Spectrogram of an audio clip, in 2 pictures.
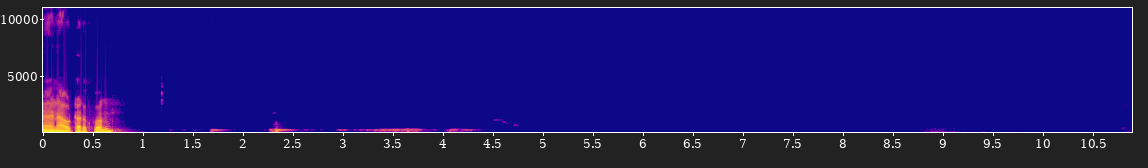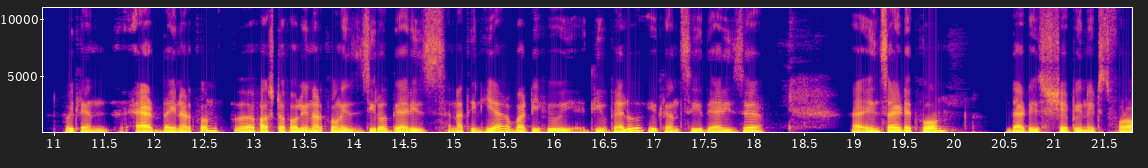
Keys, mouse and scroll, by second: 0.9-1.6 scroll up 2, 1.6 scroll down 1, 3.4 middle click, 6.9 middle click, 13.9-16.7 scroll down 1.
